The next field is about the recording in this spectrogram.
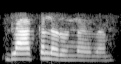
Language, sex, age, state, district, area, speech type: Telugu, female, 18-30, Telangana, Nizamabad, rural, conversation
